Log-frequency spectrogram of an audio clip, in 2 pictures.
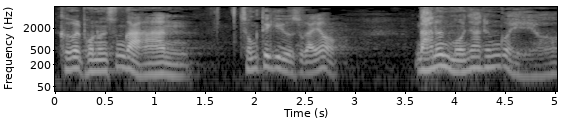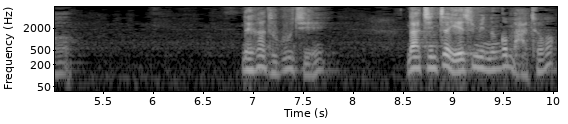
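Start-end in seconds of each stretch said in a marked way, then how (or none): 3.6-10.0 soft, halting inner voice; hushed self-questioning. Retold or imitated. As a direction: ask yourself quietly, stunned. Professor's stunned self-questioning, retold.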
